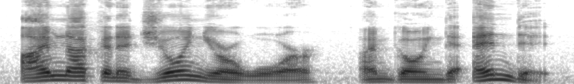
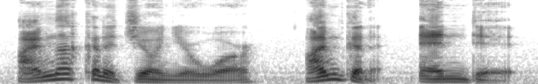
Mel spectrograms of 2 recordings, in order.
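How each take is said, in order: First: It is said in a plain, neutral voice. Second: It is said in a Valley Girl voice.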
